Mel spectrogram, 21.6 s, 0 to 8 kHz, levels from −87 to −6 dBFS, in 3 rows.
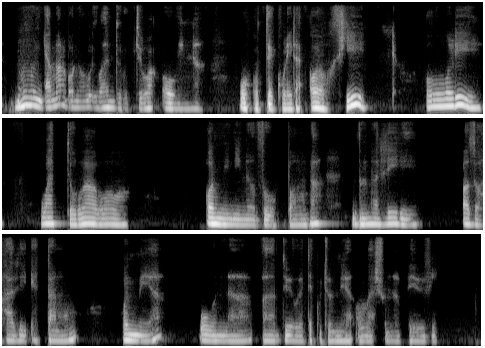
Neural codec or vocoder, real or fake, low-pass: codec, 16 kHz, 1 kbps, X-Codec, HuBERT features, trained on general audio; fake; 7.2 kHz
